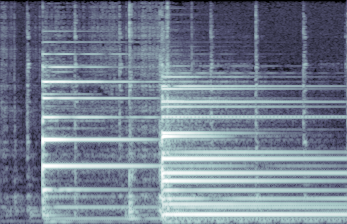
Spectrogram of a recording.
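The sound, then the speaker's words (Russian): The pendulum of an old grandfather clock ticks twice, about a second and a half apart. Each tick is loud and sharp with a long, ringing metallic decay, and a few faint clicks come before the first. No voices. “Тик-так. Секунда. Еще один шаг навстречу к смерти.”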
